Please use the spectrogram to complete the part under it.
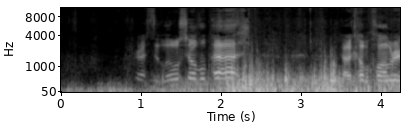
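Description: A young man talks close to the microphone, outdoors in wind.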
